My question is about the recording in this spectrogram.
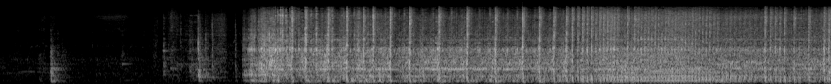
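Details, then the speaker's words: Tecumseh/Lauson HH60 cast-iron four-stroke from old Troy-Bilt tiller, first start after rebuild of seized, galled rod, carburetor not cleaned: catches after pulls, runs ragged and surging, won't idle, smoking (possibly burning off oil); owner plans carb cleaning. "well i don't like that it's smoking a lot although i think it might be just burning off oil oil on things and it won't idle but i'll clean the carburetor"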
